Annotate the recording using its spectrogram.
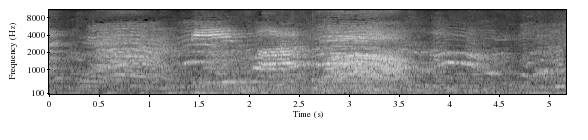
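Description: A young girl speaks loudly into a microphone in an echoing room.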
